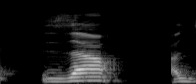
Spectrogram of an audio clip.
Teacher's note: আইনটিকে মোটা করে গলা চিপে পড়বেন। অবশ্যই আইনকে আলিফের মতো উচ্চারণ করবেন না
